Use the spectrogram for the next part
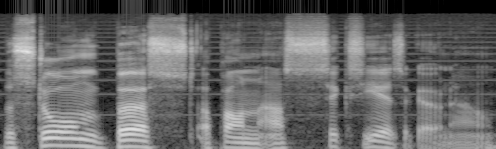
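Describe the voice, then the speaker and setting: A man reading literary fiction aloud as an audiobook narrator, in a measured, formal storytelling manner. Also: mid-range voice, no room sound. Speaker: audiobook reader.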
